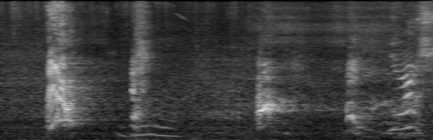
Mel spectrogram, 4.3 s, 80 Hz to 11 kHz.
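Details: Fudge, a pet Staffordshire Bull Terrier, playing and enjoying the sun on Mother's Day, 26 March 2017; four short harmonic barks and yelps spaced about a second apart, with a person talking nearby.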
